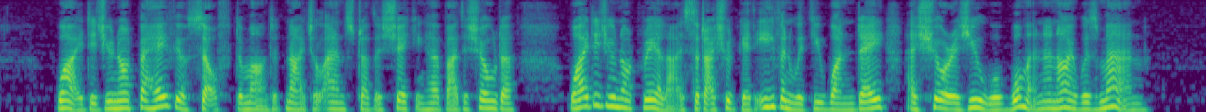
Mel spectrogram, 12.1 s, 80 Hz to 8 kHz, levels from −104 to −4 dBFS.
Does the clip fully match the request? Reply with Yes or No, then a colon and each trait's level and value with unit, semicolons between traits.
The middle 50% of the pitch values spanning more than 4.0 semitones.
No: average, 3.5 semitones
